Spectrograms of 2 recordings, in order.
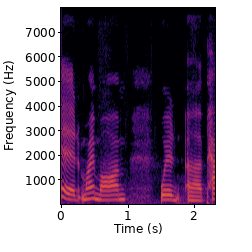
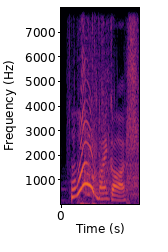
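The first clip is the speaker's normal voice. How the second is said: yelling out, higher and louder; 4 semitones higher, 4 dB louder than usual. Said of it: "I didn't mean to scream".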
